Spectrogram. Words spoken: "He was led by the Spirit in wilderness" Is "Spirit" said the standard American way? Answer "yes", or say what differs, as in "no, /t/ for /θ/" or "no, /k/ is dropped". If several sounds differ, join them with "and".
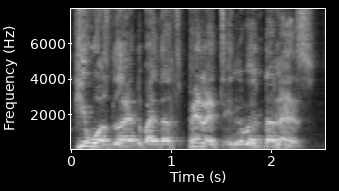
no, /l/ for /ɹ/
